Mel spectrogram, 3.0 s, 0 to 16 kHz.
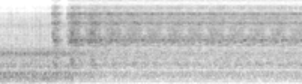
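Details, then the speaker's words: Finish boring cut on a 74 mm Imp cylinder bore after rough cut: smooth, even hiss of steel cutting, no chatter or grabbing, running true and concentric; normal cutting sound. "So now that we've already got a hole, we should hear real nice concentricity when it touches on."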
